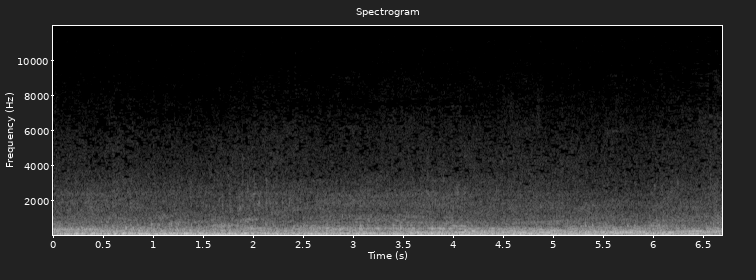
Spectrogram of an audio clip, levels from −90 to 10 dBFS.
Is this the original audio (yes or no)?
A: yes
